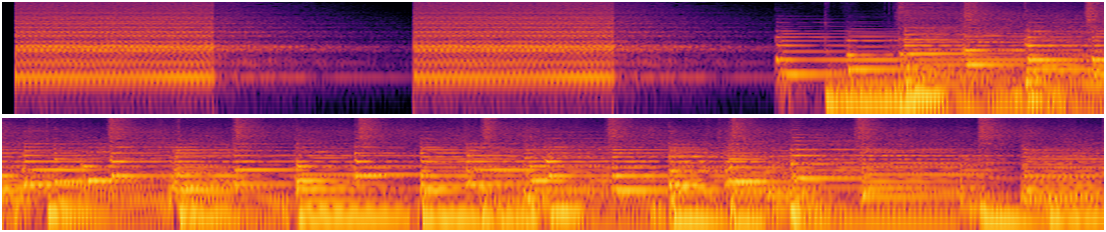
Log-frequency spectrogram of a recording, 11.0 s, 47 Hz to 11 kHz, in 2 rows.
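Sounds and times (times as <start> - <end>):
synthesized horn-like notes: 0.1 - 10.3
music with piano and drums: 3.9 - 11.0.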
